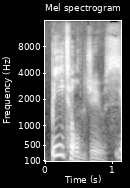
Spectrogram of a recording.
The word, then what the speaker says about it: Betelgeuse: And it, of course, the hilarious thing is how people give us such a hard time because they're expecting that it should be Beetlejuice.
